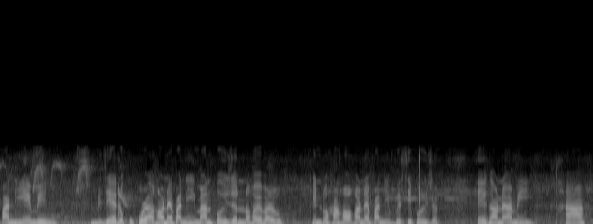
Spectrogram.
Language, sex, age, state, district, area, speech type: Assamese, female, 60+, Assam, Dibrugarh, rural, spontaneous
